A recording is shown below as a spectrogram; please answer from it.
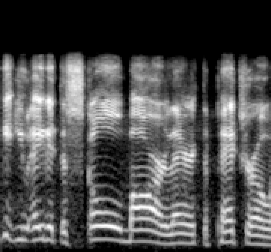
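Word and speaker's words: Skol: If you're on the road and you want like a good sit-down meal, that Petro in Albert Lee, the Skull Bar, it's spelled S-K-O-L, Skull.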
